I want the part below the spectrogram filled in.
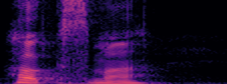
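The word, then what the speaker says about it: Hoksema: You want to know how to pronounce a good Dutch name? – But how? – Hoxma. – Yeah, that actually makes more sense than what I said.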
